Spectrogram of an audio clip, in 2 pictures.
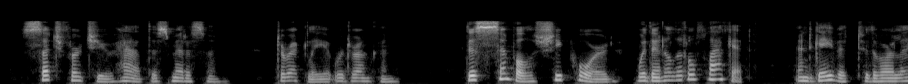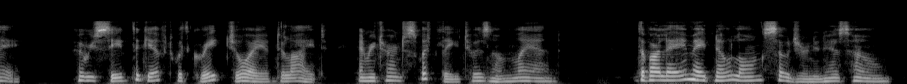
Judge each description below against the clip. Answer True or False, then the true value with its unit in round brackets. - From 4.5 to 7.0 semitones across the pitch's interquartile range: True (5.0 semitones)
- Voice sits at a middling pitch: True (160 Hz)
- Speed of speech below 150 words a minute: False (160 wpm)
